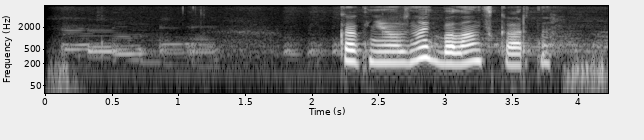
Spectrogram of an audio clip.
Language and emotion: Russian, neutral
